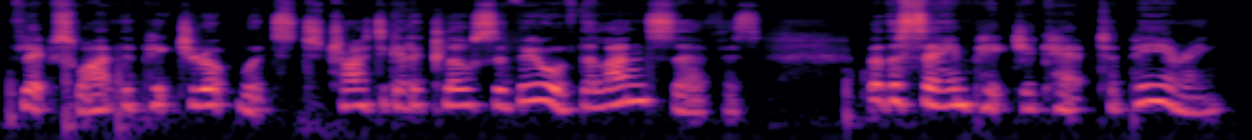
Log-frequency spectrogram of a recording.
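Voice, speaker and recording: A woman, a children's author, reading her book aloud with lively, expressive storytelling. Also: medium pitch, normal speed, husky.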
